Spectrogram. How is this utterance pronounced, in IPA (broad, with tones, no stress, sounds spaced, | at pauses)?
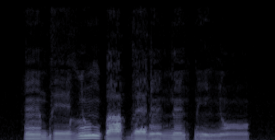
ɛ̃˧ b eː˨ l ũ˦ ɡ͡b aː˧ b ɛ˦˨ ɾ ɛ̃˧ n ɛ̃˦ k͡p ĩ˨ ɲ ɔ̃˧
